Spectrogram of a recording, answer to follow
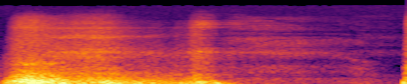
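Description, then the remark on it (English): Heavy, rough breathing after running: a long, noisy exhale with a second puff, then a brief silence before another sharp breath begins. “Sorry, I'm breathing really hard. I was just kind of running and doing a lot.”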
